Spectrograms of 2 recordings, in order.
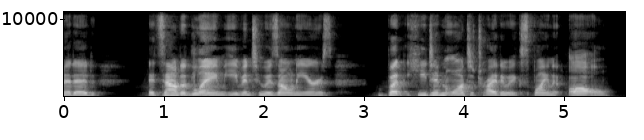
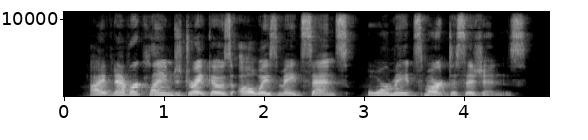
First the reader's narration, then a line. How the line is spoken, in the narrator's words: he said dryly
